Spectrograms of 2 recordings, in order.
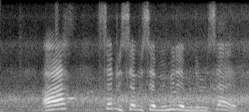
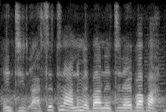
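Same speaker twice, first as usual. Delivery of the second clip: normal talking voice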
